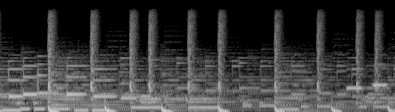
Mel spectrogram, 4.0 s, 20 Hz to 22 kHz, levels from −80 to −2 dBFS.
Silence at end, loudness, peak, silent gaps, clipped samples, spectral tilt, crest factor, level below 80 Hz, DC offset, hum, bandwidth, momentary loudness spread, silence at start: 0 s; -26 LUFS; -6 dBFS; none; under 0.1%; -5 dB/octave; 20 dB; -32 dBFS; under 0.1%; none; 15.5 kHz; 7 LU; 0 s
